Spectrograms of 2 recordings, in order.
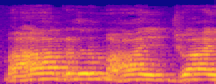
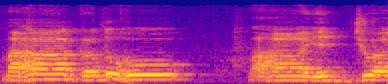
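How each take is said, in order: First: The first word ends in an r sound. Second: The first word ends in an h sound. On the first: "என்று சொன்னாலும் தப்பு கிடையாது" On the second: "மகாக்ரதுஹு அப்படி சொல்லி சொன்னேன்"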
